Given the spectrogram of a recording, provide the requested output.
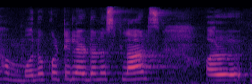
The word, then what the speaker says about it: monocotyledonous: और इसको क्या आएगा, मोनोकोटिलेडोनस।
